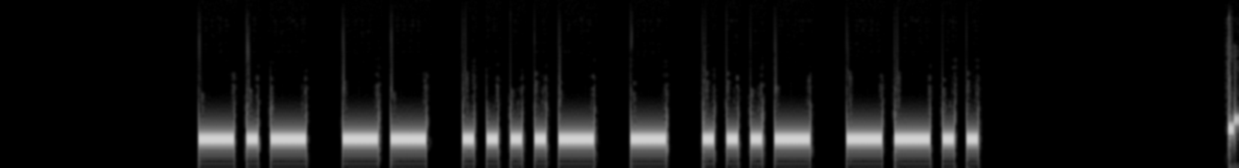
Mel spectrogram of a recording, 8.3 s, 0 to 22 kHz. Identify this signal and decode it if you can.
Morse code, heard as a keyed tone, about 15 wpm, 700 Hz. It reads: KM4TVZ
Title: USA Call Signs Repeated 3x 15wpm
